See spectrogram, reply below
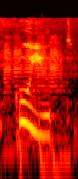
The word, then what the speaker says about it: cuyut: Coyote se parece bastante a como se dice en español. Se dice cuyut.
